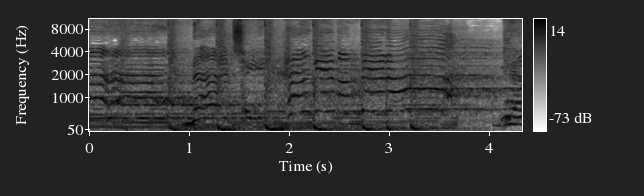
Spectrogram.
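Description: Female K-pop vocals sung live into microphones over a pop backing track, with one note held steady for about a second in the second half.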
